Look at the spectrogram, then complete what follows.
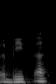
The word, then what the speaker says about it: Ibiza: It's actually pronounced Ibiza, Mario.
